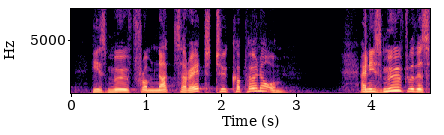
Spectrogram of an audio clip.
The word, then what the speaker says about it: Capernaum: In fact, it's pronounced Capernaum in Hebrew.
